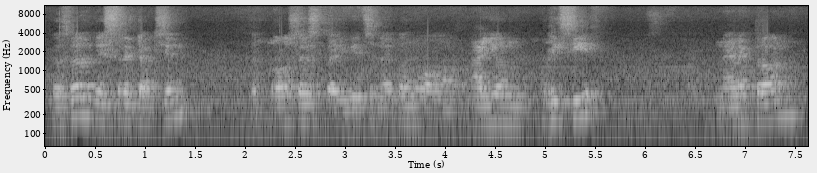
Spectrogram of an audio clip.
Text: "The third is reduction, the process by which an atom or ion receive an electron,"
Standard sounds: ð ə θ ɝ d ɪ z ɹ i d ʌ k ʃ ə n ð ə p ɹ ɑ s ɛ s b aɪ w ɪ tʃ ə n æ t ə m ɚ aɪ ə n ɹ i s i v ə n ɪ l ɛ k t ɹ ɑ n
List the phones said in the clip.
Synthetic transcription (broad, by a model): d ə s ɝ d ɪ s ɹ i d ʌ k ʃ ə n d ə p ɹ ɑ s ɛ s b aɪ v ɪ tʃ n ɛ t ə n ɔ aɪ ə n ɹ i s i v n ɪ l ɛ k t ɹ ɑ n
